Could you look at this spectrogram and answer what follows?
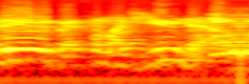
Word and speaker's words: Louvre: It's pronounced Louvre, Louvre, so much you know.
